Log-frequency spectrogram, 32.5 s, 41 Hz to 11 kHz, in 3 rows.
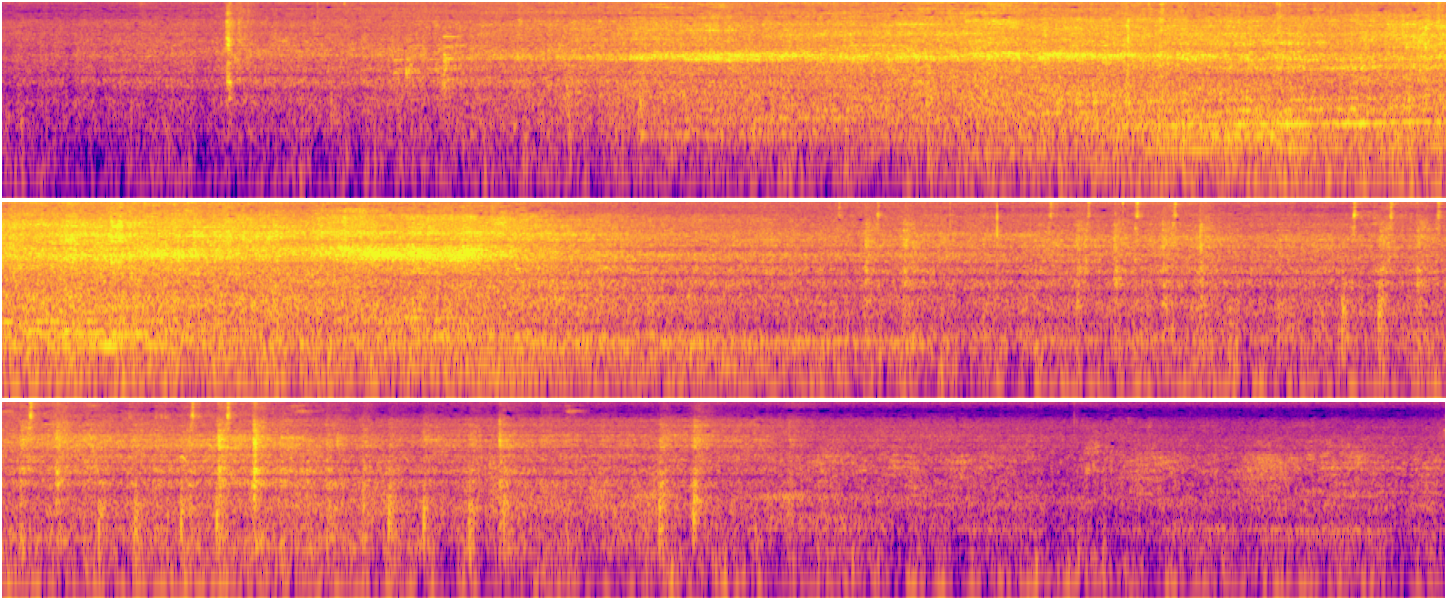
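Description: EN57 electric multiple unit running by on the line. It swells to its loudest about ten to twelve seconds in, with a steady hum of tones over the rumble, then eases off as the wheels click rapidly over the rail joints.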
